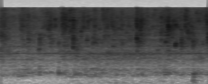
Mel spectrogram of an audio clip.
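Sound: running water to soak a synthetic shaving brush

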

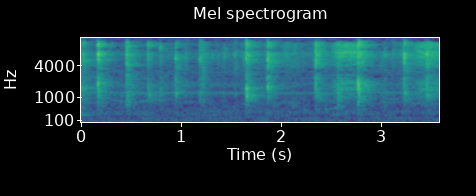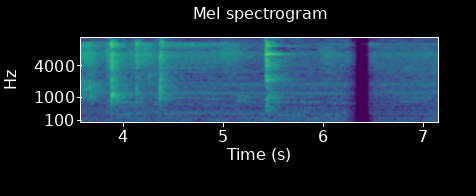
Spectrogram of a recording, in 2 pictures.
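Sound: beating eggs in a bowl for egg paratha

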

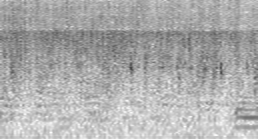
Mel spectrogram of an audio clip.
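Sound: washing fish under running tap water

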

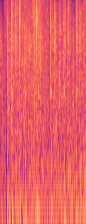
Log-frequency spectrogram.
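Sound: gunfire in a video game

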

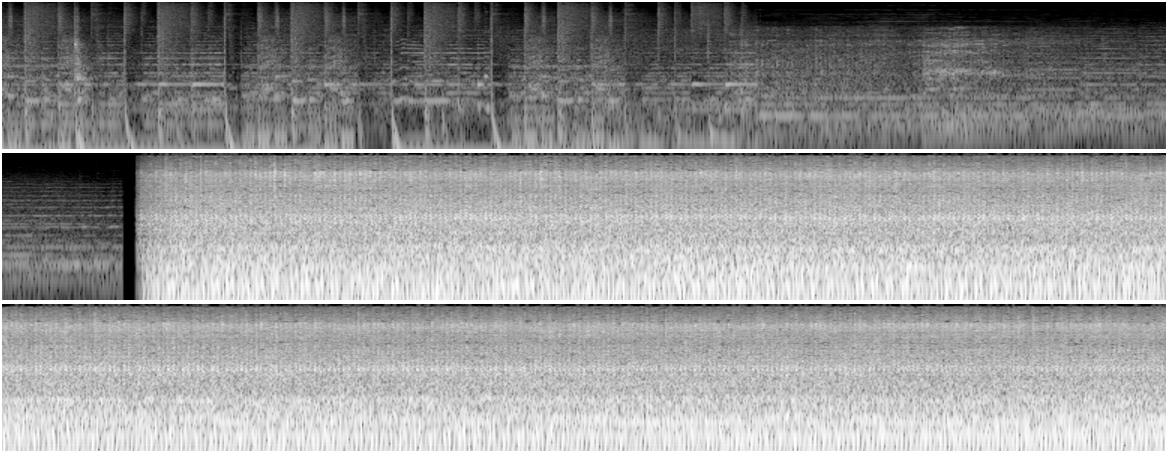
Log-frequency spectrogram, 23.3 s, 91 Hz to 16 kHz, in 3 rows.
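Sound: YTO 244 SX tractor engine during spring cultivation

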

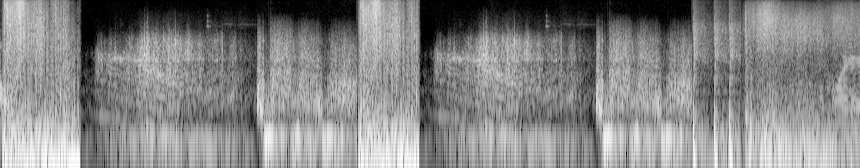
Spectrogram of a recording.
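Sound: mortar fire in a World War II strategy video game

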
